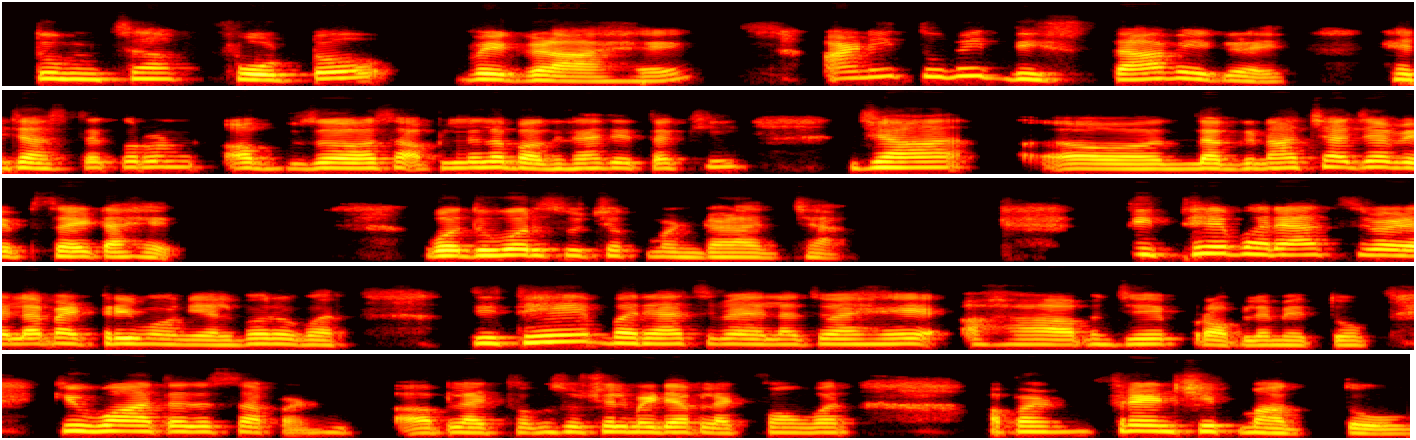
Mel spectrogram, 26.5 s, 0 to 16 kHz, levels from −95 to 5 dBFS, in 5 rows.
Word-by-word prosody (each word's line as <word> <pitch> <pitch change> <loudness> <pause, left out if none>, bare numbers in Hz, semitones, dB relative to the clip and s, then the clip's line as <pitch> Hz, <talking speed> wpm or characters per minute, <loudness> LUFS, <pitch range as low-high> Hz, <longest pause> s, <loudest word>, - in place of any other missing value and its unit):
तुमचा 230 0 -1 0.2
फोटो 205 +4 +4 0.5
वेगळा 195 -5 +5
आहे 155 +3 -1 0.5
आणि 275 +6 +1
तुम्ही 320 +2 -2
दिसता 210 +1 +1
वेगळे. 175 - -1 0.4
हे 205 - +1
जास्त 185 -3 0
करून 225 +1 -3 0.2
अब 170 -3 -7
जरासं 190 0 +3
आपल्याला 205 +3 0
बघण्यात 180 +2 -1
येतं 185 -1 -2
की 230 +3 -8 0.5
ज्या 210 0 +5 0.5
अ, - - -1 0.5
लग्नाच्या 195 +6 +1
ज्या 225 +1 +1
वेबसाईट 180 -2 +1
आहेत 165 -3 -2 1.0
वधू-वर 205 +3 +5
सूचक 205 -1 -6
मंडळाच्या, 155 -3 -3 1.1
तिथे 255 +4 +2
बऱ्याच 235 -2 +2
वेळेला 200 -3 +4
मॅट्रिमोनियल 195 -5 +1
बरोबर, 190 -4 0 0.5
तिथे 245 +6 +2
बऱ्याच 205 -2 +2
वेळेला 190 -2 -1
जो 195 - 0
आहे 190 +1 +1 0.2
हा 180 -1 -1
म्हणजे 185 +1 -2
प्रॉब्लेम 160 0 -1
येतो. 160 0 -5 0.4
किंवा 225 -1 +4
आता 210 -1 +1
जसं 200 0 -4
आपण 180 0 -7 0.4
प्लॅटफॉर्म 175 -1 -2
सोशल 200 +1 -1
मीडिया 190 -1 +4
प्लॅटफॉर्मवर 180 +1 -3 0.6
आपण 200 -1 -1
फ्रेंडशिप 220 -1 +4
मागतो 155 -1 -1
195 Hz, 115 wpm, -23 LUFS, 180-215 Hz, 1.1 s, वेगळा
